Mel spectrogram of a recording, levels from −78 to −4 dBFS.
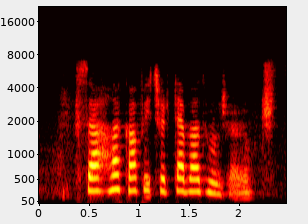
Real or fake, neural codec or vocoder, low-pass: fake; codec, 16 kHz, 0.5 kbps, X-Codec, HuBERT features, trained on LibriSpeech; 7.2 kHz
